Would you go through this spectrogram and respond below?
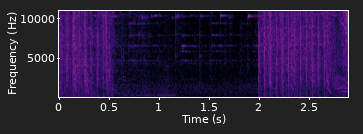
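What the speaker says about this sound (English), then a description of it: "Pike, hit him with the pipe gun." Pipe gun in the video game MENACE firing in dense rapid bursts, loud and close, with a brief lull between two sustained volleys.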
